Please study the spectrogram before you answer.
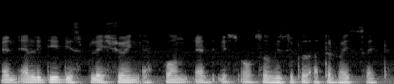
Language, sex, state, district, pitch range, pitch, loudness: English, male, Nagaland, Kohima, 95-105 Hz, 105 Hz, -17 LUFS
